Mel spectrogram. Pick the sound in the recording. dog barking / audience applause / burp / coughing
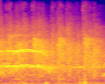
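audience applause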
